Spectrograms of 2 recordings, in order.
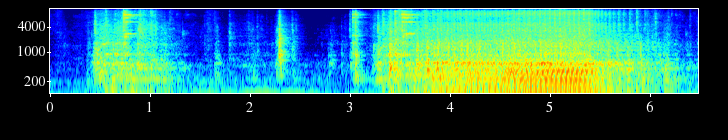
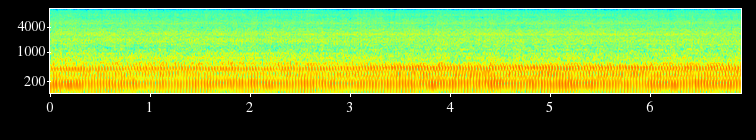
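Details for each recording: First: Honda EB1400X generator, bought about a year ago, runs but won't put out power; on choke, then half and no choke, it catches after tries but labours at low, uneven revs, never reaching speed, bogging under load; cause unconfirmed. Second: Honda EB1400X generator that previously wouldn't put out power, now making power: steady even drone with constant hum, no hunting or misfire, up to speed at 112 volts and about 60–65 hertz; running normally.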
